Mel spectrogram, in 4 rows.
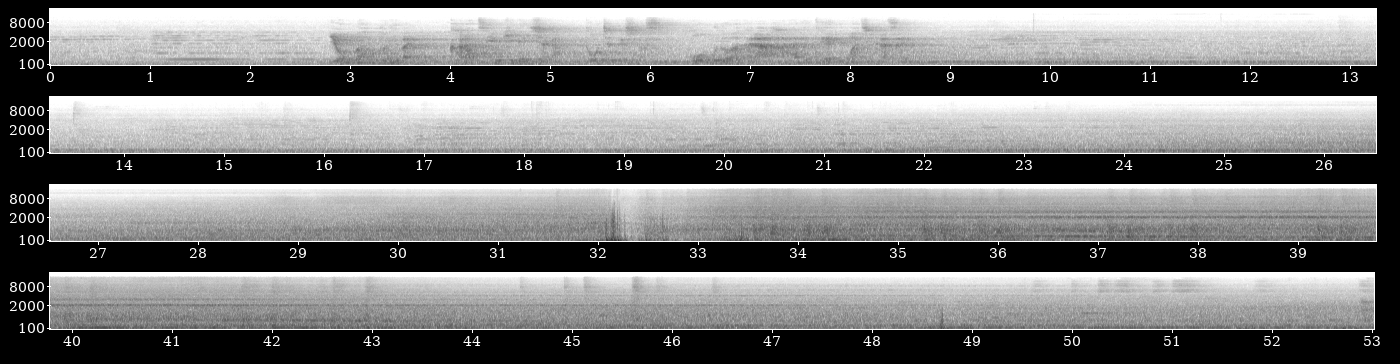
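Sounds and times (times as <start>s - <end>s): train rumbling: 17.7s - 53.0s.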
